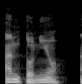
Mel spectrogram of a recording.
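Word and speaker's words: António: Y en esta, un vato llamado Antón, es Antonio, pero con, con acento en la primera voz. Entonces es Antonio, Antonio Guterres, güey.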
